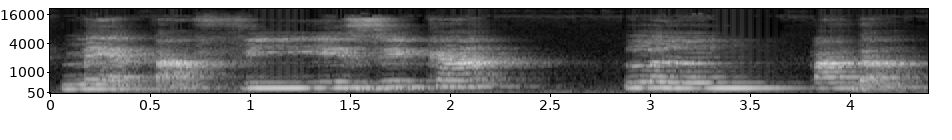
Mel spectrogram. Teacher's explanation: A sílaba tônica é a antepenúltima sílaba da palavra. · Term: propoxítonas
